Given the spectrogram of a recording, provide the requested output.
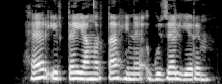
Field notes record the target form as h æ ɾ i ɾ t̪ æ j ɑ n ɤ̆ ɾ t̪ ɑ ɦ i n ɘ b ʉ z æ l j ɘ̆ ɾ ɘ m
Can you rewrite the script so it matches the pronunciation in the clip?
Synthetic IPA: h æ ɾ i ɾ t̪ æ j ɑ ɴ ɤ̆ ɾ t̪ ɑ ɦ i n ɘ ɡ ʉ z æ l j ɘ̆ ɾ ɘ m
